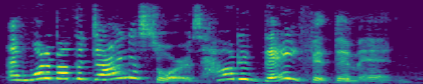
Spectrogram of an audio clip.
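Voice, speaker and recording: A woman reading a rhyming children's book aloud in an expressive, measured storytelling manner. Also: very high-pitched. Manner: animated, measured storytelling delivery. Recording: dull lo-fi recording with background noise.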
